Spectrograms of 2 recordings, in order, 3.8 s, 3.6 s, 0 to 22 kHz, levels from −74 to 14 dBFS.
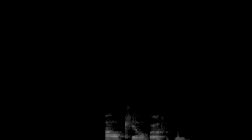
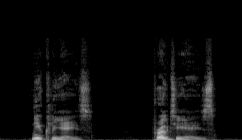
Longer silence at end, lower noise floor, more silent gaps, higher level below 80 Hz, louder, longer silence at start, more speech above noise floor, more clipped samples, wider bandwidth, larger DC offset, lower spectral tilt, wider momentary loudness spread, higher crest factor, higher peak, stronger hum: first, 1 s vs 0.45 s; first, under -90 dBFS vs -59 dBFS; neither; second, under -90 dBFS vs -48 dBFS; second, -42 LUFS vs -20 LUFS; first, 1.55 s vs 0.45 s; first, over 48 dB vs 40 dB; neither; second, 7.4 kHz vs 15.5 kHz; neither; about the same, -6.5 dB/octave vs -5.5 dB/octave; about the same, 18 LU vs 17 LU; about the same, 22 dB vs 22 dB; second, -26 dBFS vs 0 dBFS; neither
